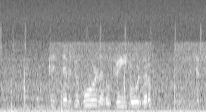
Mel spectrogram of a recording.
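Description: A man talks calmly into a microphone close by.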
